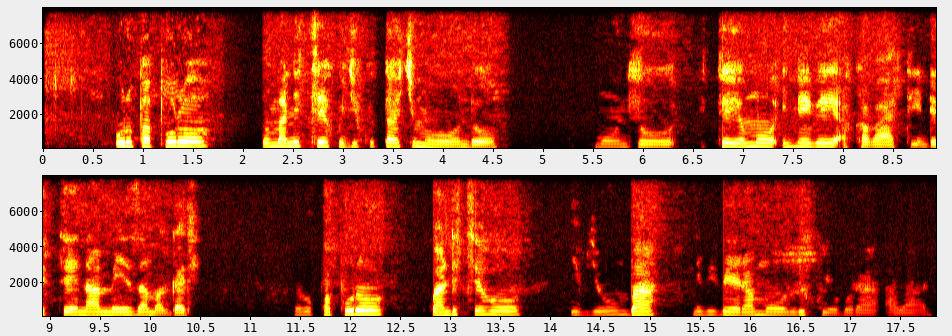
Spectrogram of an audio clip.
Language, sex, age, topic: Kinyarwanda, female, 18-24, education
